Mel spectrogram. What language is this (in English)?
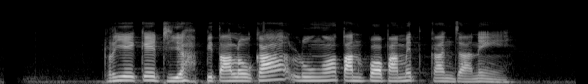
Javanese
